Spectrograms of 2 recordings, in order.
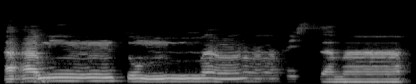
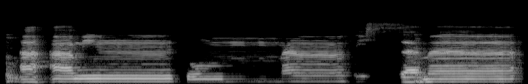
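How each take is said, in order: First: It is recited at a medium speed. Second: It is recited slowly and very deliberately. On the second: "Baca dengan tahqiq"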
